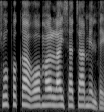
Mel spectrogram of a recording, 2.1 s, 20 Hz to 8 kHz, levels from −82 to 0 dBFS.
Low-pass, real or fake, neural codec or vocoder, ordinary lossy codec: none; fake; codec, 16 kHz, 2 kbps, FunCodec, trained on Chinese and English, 25 frames a second; none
